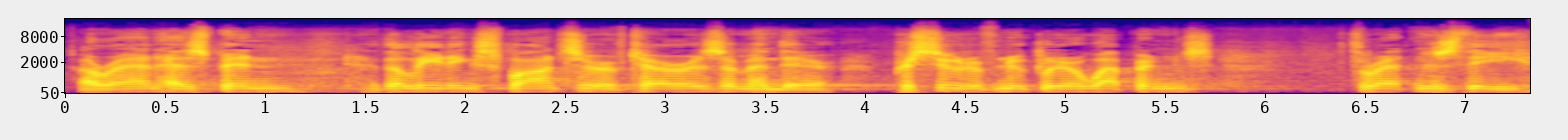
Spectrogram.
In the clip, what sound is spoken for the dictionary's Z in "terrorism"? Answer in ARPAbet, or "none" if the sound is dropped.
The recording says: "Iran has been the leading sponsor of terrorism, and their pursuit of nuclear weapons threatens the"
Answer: Z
